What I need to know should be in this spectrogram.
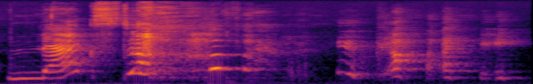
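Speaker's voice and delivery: laughing through the words, breaking into a whisper; can't hold the giggles in; cracking up. Real, not acted. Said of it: "I can't even keep straight face".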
